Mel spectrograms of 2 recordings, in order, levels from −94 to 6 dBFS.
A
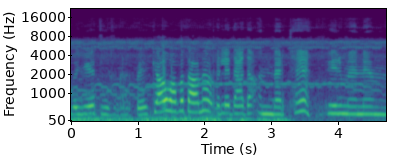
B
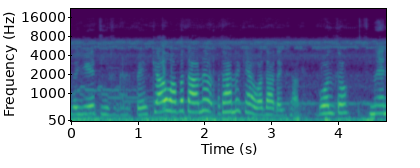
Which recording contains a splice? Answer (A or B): A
